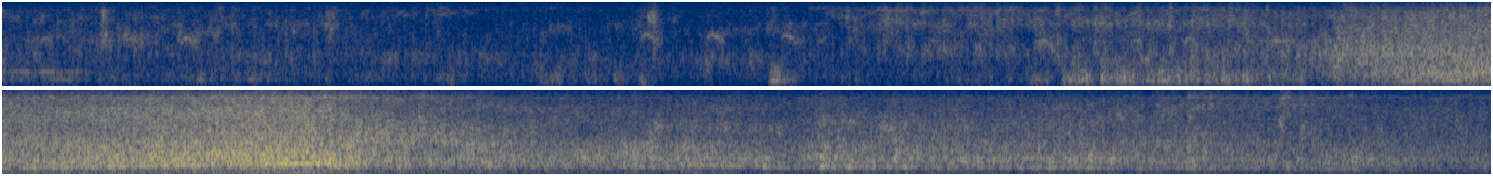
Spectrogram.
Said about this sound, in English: Is it a garbage truck? No. Recycling truck, I guess. I'm walking past houses that have plastic recycling bins out front.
